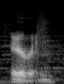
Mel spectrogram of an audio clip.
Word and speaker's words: Aaron: Các bạn cứ đọc phần đầu giống như từ Air, Aaron.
